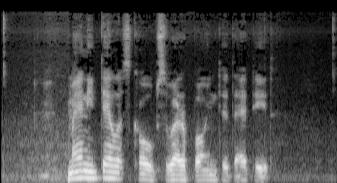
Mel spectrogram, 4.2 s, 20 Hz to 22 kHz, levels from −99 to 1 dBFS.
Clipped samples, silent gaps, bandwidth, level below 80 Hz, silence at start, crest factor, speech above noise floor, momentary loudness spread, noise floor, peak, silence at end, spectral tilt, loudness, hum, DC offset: under 0.1%; none; 16.5 kHz; -48 dBFS; 0.5 s; 14 dB; 39 dB; 17 LU; -53 dBFS; -2 dBFS; 0.85 s; -6.5 dB/octave; -15 LUFS; none; under 0.1%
